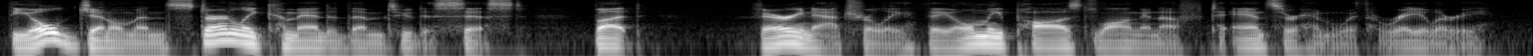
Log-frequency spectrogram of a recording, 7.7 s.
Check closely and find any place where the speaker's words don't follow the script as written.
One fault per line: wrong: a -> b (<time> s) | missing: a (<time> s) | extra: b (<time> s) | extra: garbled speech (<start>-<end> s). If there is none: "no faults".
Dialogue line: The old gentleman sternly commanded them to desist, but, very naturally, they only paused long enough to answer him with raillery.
no faults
